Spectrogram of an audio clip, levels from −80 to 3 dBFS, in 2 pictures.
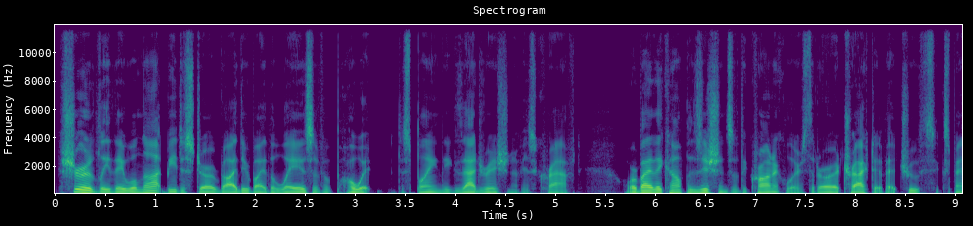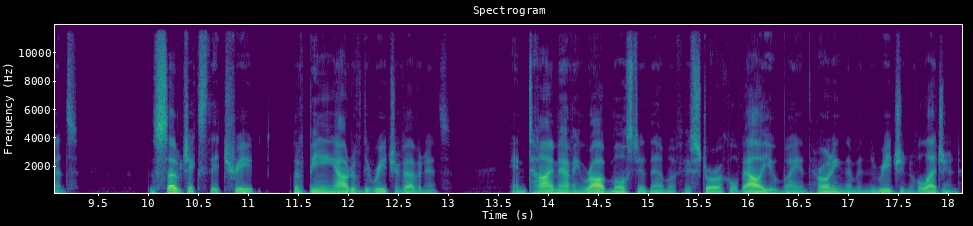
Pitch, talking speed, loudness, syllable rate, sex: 95 Hz, 205 wpm, -20 LUFS, 6.2 syllables/s, male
